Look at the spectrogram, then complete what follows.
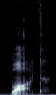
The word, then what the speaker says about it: bought: It simply makes a pure aw sound. b i aw t bought bought Here. It rhymes perfectly with caught, like catching a ball, or taught, like a teacher.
